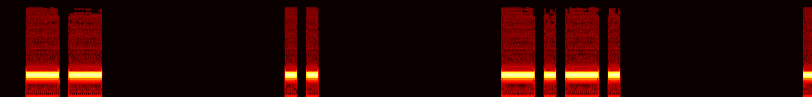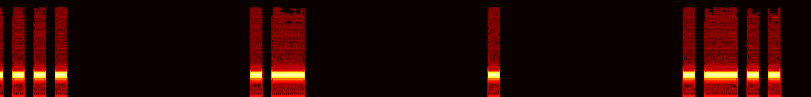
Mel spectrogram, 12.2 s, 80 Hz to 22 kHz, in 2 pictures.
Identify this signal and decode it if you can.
Morse code, heard as a keyed tone, about 15 wpm, spaced as for 5 wpm, 1000 Hz. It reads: MICHAEL
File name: qotdfiles / 5wpm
